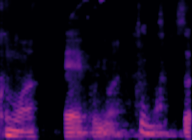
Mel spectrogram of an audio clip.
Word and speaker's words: kunywa: Like it's a 2 syllable. 2 syllable. Ku and nywa. Nywa. The W. Yeah, nywa. Yeah. If you say kunywa, means you have put 3 syllables there. Yes. I think I overemphasized the W in case you missed it, because it means something else.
